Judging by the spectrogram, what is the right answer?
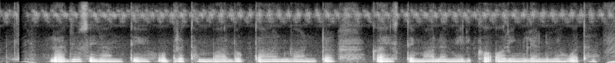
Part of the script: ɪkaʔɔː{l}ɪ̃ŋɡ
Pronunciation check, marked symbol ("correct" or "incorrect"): incorrect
